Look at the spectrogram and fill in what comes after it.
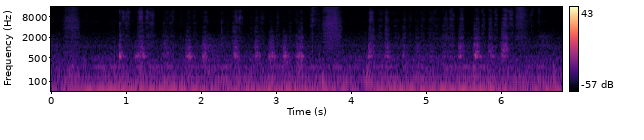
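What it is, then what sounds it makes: Pen writing on a paper index card. A blue ballpoint pen tip scratches across a small, flat white paper index card held by fingertips on a wooden desk while writing. Quiet, uneven scratchy strokes come in quick bursts with brief bright rasps, over a steady low rumble.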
